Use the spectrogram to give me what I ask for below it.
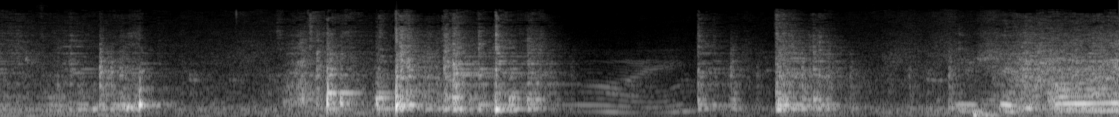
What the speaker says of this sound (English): You should always clean your dishes.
